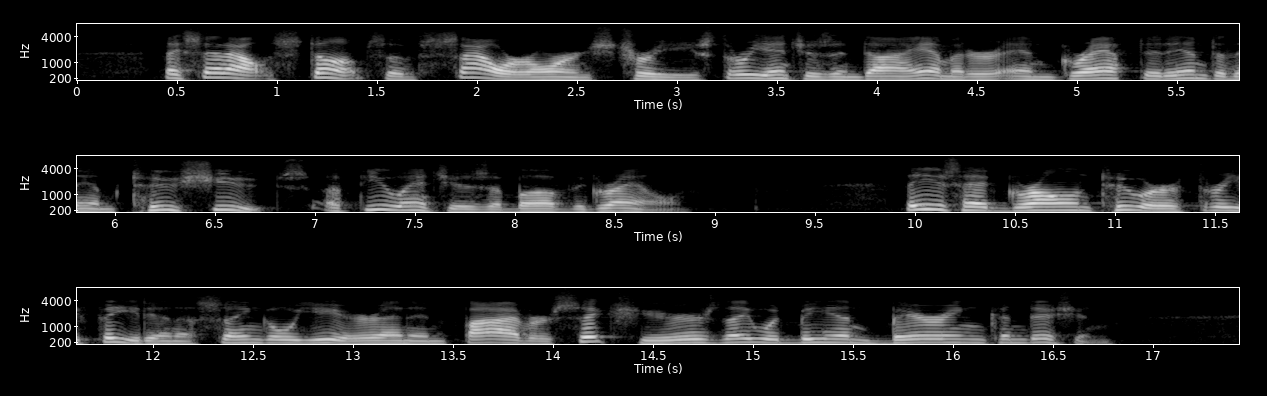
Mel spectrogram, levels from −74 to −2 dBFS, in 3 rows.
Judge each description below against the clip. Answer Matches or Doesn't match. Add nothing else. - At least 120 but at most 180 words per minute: Matches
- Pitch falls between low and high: Matches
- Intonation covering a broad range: Doesn't match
